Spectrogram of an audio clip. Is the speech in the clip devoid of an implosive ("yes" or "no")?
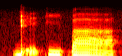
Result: no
